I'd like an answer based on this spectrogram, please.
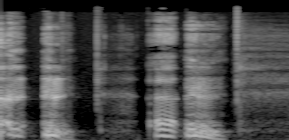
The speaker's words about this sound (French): Monsieur Dursley, un peu nerveux, s'éclaircit la gorge.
